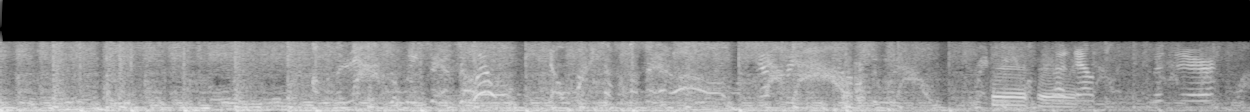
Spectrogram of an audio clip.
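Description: Heavy metal music plays throughout, with dense distorted guitars and harsh yelled vocals, steady and loud, sounding slightly muffled and thin, then easing off slightly near the end.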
